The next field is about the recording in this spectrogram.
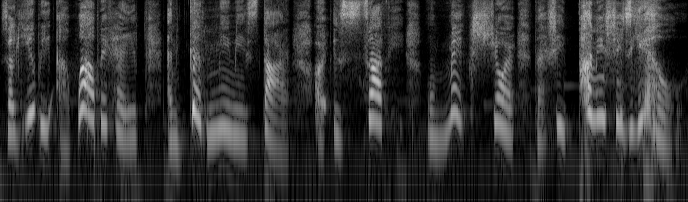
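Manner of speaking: very loud, stern scolding tone. Warning a mimi star to behave or be punished, in a scolding voice. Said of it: "Usaphi will put on her scolding voice".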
